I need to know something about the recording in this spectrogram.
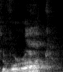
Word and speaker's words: Dvorak: Jean Dvorak, which I'm probably not pronouncing correct. I think Dvorak.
